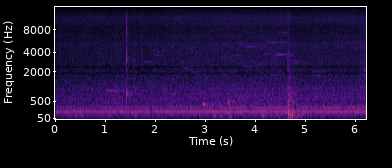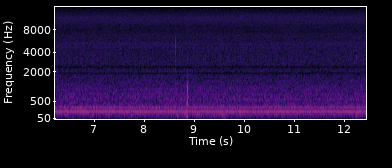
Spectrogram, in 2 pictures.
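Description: A steady low machine hum in a workshop, with a few light clicks and one louder metallic knock about four and a half seconds in as the compression-gauge hose and fittings are handled on the engine's cylinder head.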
